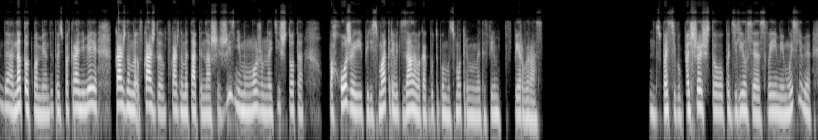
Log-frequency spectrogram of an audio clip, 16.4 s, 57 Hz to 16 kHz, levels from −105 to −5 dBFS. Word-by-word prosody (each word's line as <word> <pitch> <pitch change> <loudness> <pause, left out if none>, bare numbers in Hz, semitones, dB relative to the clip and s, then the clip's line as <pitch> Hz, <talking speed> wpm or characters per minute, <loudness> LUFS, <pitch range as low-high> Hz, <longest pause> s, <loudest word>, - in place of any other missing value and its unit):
Да, 215 -5 -3
на 215 +5 +8
тот 205 -3 0
момент. 165 -1 -2
Ну, 195 - -12
то 185 - -8
есть, 180 - -4
по 195 - -2
крайней 200 +1 +2
мере, 230 +2 +3 0.3
в - - -68
каждом 210 -6 +5
в 165 - -15
каждом 180 -7 +4
в - - -24
каждом 185 -2 0
этапе 180 -1 +2
нашей 165 +2 0
жизни 255 - -3
мы 185 -1 0
можем 180 0 -2
найти 170 +5 -6
что-то 190 -4 -2 0.5
похожее 205 +2 +3
и 175 - -4
пересматривать 180 +2 0
заново, 185 +1 +4
как 165 -2 -2
будто 170 +1 -11
бы 170 - -6
мы 160 -1 -3
смотрим 155 0 -5
этот 150 -3 -9
фильм 165 -3 -5
в - - -27
1 160 -2 -3
раз. 135 -3 -6 2.2
Ну, 175 -3 -8
спасибо 185 +1 0
большое, 195 +3 +5
что 175 -2 -1
поделился 175 -1 -3
своими 175 +2 -4
мыслями. 185 - -4
180 Hz, 160 wpm, -22 LUFS, 165-195 Hz, 2.2 s, на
